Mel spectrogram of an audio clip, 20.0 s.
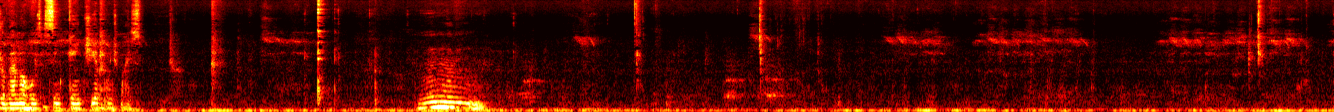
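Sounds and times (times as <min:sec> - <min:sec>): quiet chewing and biting: 0:07.6 - 0:20.0.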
